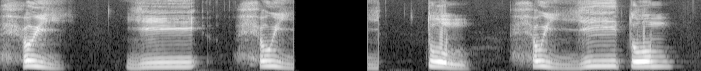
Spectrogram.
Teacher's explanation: the ha should come crisp from the middle of the throat.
